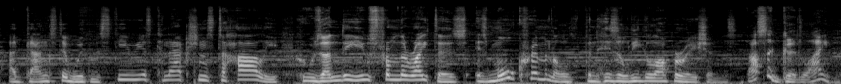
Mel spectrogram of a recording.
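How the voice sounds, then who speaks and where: High-voiced man narrating a wry scripted review. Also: a bit bright. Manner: wordy, formal phrasing, wry. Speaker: video essayist and reviewer. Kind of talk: scripted review narration with dry joking asides. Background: music.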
